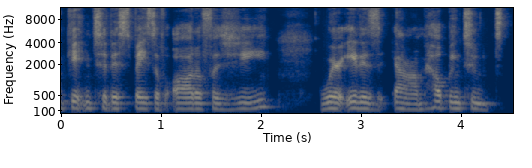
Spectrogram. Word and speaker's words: autophagy: Okay, autophagy. Thank you, autophagy. She spelled it out to me phonetically.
